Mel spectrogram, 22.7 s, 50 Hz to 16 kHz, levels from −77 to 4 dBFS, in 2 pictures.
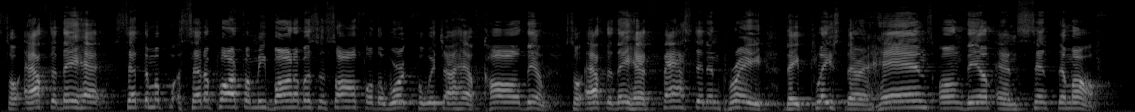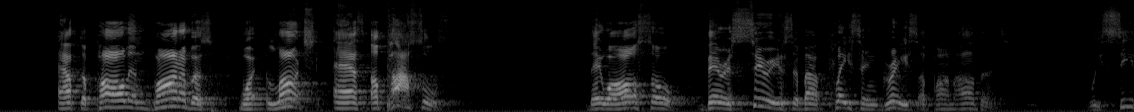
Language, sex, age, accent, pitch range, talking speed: English, male, 50-69, American, 160-210 Hz, 155 wpm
